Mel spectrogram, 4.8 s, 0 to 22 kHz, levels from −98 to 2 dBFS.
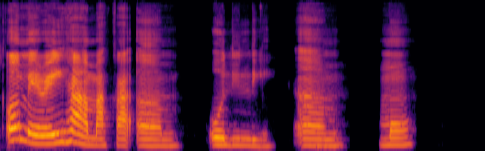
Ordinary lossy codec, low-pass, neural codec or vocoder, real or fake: none; none; vocoder, 48 kHz, 128 mel bands, Vocos; fake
